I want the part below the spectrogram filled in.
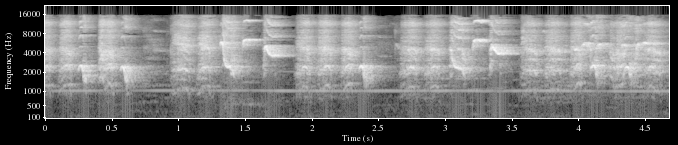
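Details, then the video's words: White-rumped shama delivering harsh, rapid, high-pitched chattering phrases in bursts about once a second, with a few sharp whistled notes mixed in and a faint steady hum behind. "Relaksasi suara Burung Murai Batu"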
